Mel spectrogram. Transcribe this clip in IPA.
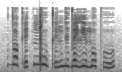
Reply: d̪ ɔ˥˩ kʼ e˨˩˦ k ŋ͡ǃ u˥˩ kʼ ɪ˨˩˦ ŋ ɡ ɪ˥˩ d̪ ɛ˥˩ lʲ e˥˩ m o˥˩ pʰ u˨˩˦

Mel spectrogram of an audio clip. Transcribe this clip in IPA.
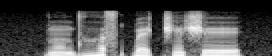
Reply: ɾ õ˩ dʱ ʌ˥ s k͡p ɛ˩ t͡ʃ ẽ˧ ʃ e˧

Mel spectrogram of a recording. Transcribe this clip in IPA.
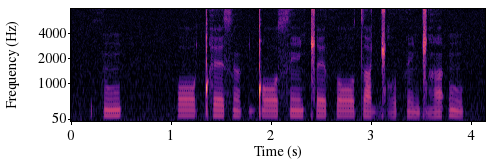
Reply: θ ũ | ɔː ǃʰ ɛ s ə̃ | ŋ͡ǃ ɔː s ẽ ǁ ɛ θ ɔː t a ɡ͡ǁ ɔ θ ẽ ɡ͡ǁ ã ʔ ũ

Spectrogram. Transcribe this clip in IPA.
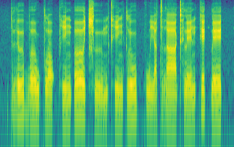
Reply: p r ɯː˦˥ b ɤː˧ w k l ɔ˨˩ ʔ pʰ i˦˥ n ʔ ɤː˥˩ t͡ɕʰ ɯː˩˦ m kʰ i˧ n k l uː˦˥ p̚ k w i˩˦ a̯ t r aː˧ kʰ l e˦˥ n k e˥˩ k̚ l e˦˥ k̚

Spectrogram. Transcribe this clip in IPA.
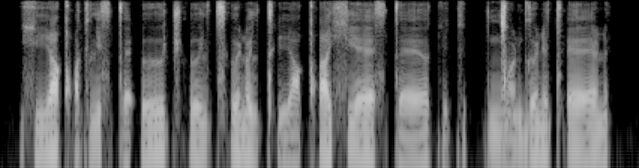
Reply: x iː qʼ ɔ k lʲ ɛ s t̪ ɛ ʔ ɯː t͡ʃʼ ɯː lʲ t͡sʼ ɯ ɳ ɔ lʲ tʼ iː ə̯ qʼ i xʲ ɛː s t̪ ɛː ə̯ k i k | ŋ͡ǀ ɔ ɳ ɡ ɯː ɳ i tʼ ɛː ɳ

